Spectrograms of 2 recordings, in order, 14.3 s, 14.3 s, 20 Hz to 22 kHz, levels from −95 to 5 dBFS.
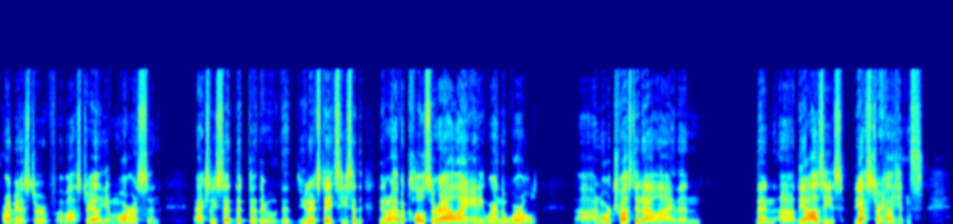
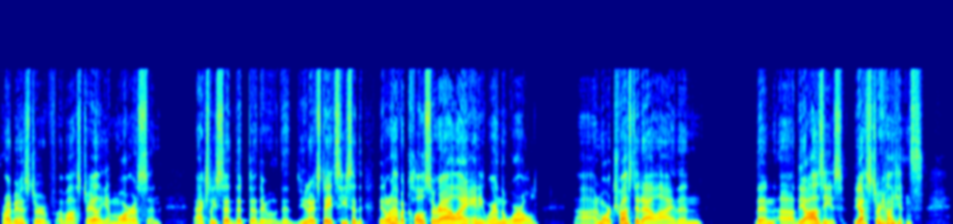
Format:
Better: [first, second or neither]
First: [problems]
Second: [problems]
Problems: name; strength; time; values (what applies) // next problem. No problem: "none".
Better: second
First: thin; very; fading below 350 Hz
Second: none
